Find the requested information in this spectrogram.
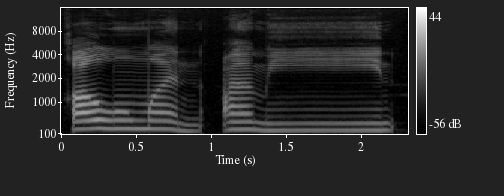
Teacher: قومن من کے لاسٹ میں جو نون آ رہا ہے اس کو سمپل ہم نے ظاہر کیا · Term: نون کو ظاہر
